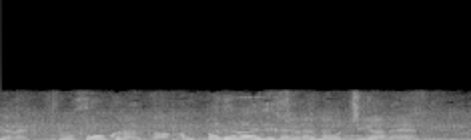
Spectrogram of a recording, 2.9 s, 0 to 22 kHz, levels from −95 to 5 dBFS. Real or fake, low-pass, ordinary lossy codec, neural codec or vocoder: real; none; none; none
